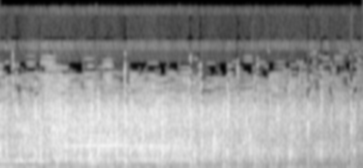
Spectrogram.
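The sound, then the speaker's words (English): A crowd applauding steadily, dense rapid clapping spread across a broad hiss-like wash, holding loud and even before easing slightly toward the end. “Give him a big round of”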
